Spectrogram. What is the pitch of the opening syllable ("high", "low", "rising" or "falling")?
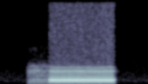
low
